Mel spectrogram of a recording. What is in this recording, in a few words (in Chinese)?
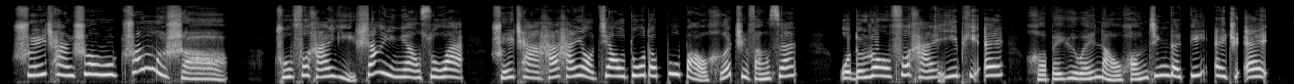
角色软萌可爱女童科普动画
